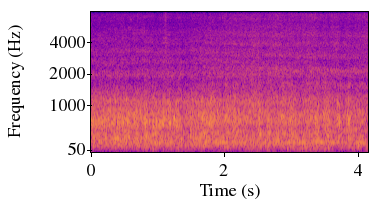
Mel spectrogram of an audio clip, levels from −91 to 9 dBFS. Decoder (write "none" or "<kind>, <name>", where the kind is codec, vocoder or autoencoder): none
